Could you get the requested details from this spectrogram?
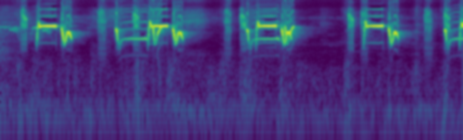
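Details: A clear-voiced prinia singing gacor ngalun style: repeated phrases a little under one per second, each with chipping notes, a flat whistle, a higher tone and a rippling descent, with a longer pause near the end.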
